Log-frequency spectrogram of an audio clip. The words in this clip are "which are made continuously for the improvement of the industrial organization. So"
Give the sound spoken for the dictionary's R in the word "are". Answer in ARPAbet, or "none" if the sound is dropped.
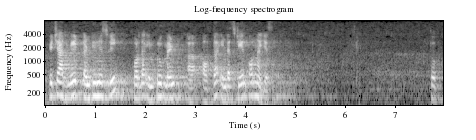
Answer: R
